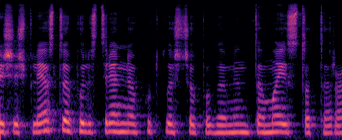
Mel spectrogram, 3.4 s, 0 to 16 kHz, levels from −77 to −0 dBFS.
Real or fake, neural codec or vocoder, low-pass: fake; vocoder, 44.1 kHz, 128 mel bands every 512 samples, BigVGAN v2; 14.4 kHz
